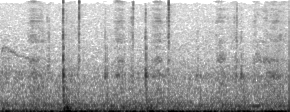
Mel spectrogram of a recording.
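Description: Faint scratching of a stylus writing on a drawing tablet as a word is handwritten, with a few light ticks from the pen tip.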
